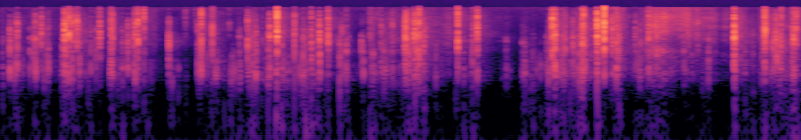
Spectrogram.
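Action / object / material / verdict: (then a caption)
scrape / paper sandwich bag / paper / none. An empty white paper Subway sandwich bag with green print is held in both hands while the fingers bend and crinkle its edges. The result is a dense, continuous run of crisp, bright crackles and rustles with sharp snaps and almost no low end, at a fairly quiet level.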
